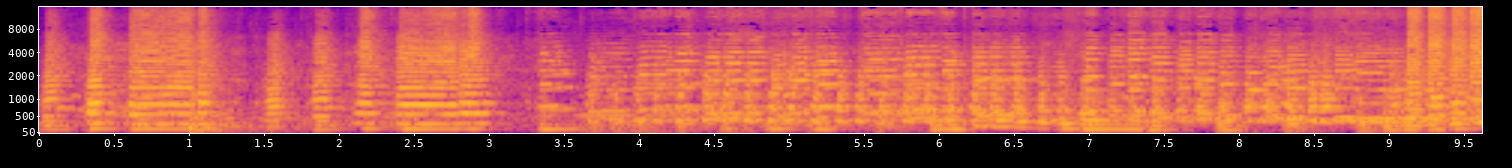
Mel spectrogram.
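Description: A brass band of trombones, trumpets, clarinets and sousaphone, with bass drum and cymbals, playing. It starts with short, separate accented chords for about three seconds, then plays continuously with a quick rhythm.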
